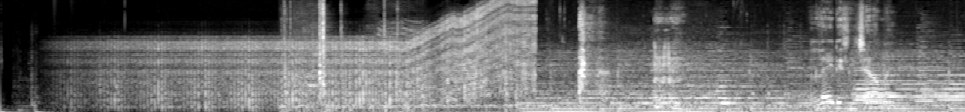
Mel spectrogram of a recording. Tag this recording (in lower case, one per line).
music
